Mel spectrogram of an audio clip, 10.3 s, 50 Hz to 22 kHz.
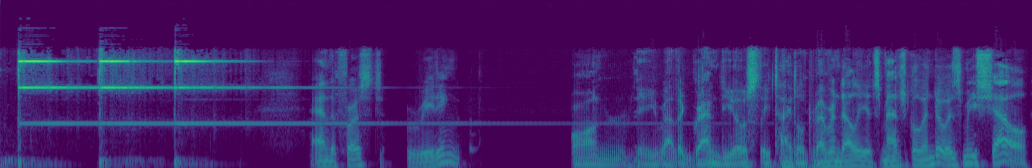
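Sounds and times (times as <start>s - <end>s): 
metallic bell struck to declare sacred space: 0.0s - 5.7s
speech: 3.2s - 4.8s, 5.7s - 10.3s.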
